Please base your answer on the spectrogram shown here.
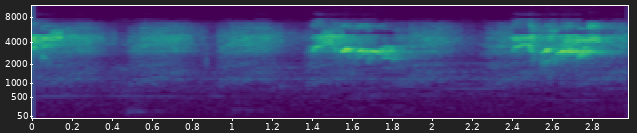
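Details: Oriental magpie-robin in a loud training recording: harsh, buzzy rasping notes repeated about once a second, the later ones louder with a piercing whistled overtone.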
